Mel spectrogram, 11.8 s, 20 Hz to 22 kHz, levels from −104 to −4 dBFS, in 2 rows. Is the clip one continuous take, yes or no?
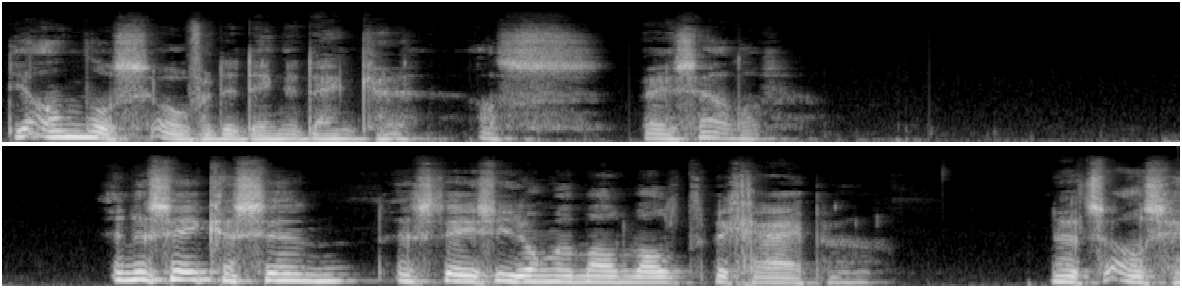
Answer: yes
